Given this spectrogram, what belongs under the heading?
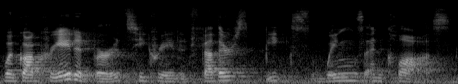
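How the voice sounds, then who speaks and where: An older woman slowly reads a Bible story aloud for children, seated in a small room and taking long lists word by word. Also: fairly bright tone. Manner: slow, deliberate reading of long lists. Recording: roomy echo with long reverb and faint rumble.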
